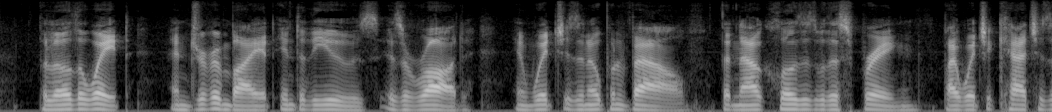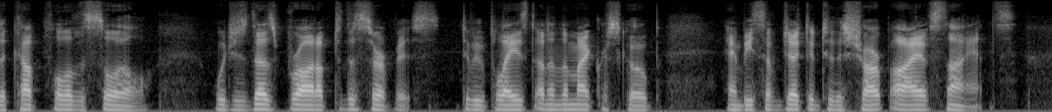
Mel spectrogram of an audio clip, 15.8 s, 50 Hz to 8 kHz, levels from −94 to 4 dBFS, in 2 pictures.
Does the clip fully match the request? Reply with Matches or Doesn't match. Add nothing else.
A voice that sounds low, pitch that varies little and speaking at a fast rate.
Matches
